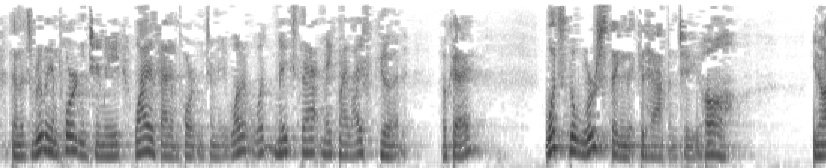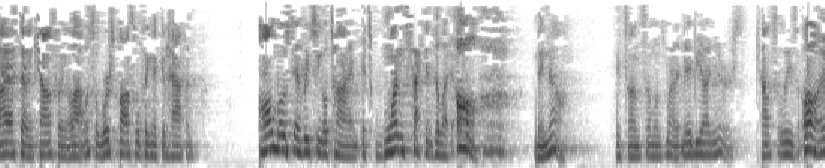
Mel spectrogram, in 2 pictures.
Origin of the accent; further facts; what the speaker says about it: Iowa, United States; I said, "Well, I'm actually from Iowa, but I really meant it."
